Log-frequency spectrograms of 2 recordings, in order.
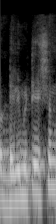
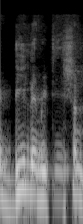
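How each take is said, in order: First: डिलिमिटेशन opening with a short "de-", run into "limitation"; wrong pronunciation. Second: डिलिमिटेशन opening with "dee-", then "limitation"; correct pronunciation. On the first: Teacher shows students how not to read it, wrong pronunciation. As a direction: say डिलिमिटेशन quickly as "deh-limitation". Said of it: "नहीं पढ़ेंगे". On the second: Teacher corrects the reading for students, correct pronunciation. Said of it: "पढ़ेंगे". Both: Shown as a demonstration.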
